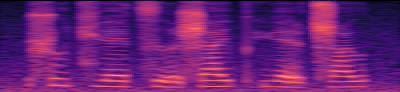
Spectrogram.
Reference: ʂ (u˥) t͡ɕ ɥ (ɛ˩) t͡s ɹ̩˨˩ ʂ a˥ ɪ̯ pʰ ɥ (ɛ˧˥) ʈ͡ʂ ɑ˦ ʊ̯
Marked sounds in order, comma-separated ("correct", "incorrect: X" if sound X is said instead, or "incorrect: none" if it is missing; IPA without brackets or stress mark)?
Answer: correct, incorrect: ɛ˧˥, incorrect: ɛ̰˨˩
